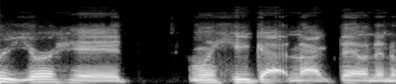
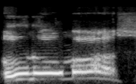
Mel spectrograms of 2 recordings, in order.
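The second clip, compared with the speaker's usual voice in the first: put-on scream, higher. Retelling yelling at a phone while watching the fight: imitating own past screaming. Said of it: "I was over here screaming".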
